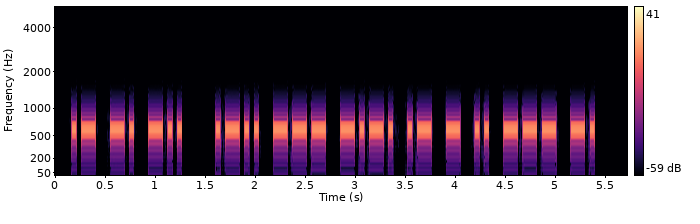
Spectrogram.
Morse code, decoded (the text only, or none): AND LOCATION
